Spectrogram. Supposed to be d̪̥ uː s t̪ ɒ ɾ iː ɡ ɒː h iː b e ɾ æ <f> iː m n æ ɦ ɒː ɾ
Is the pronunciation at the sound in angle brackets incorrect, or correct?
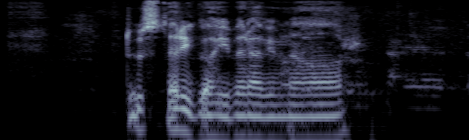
incorrect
